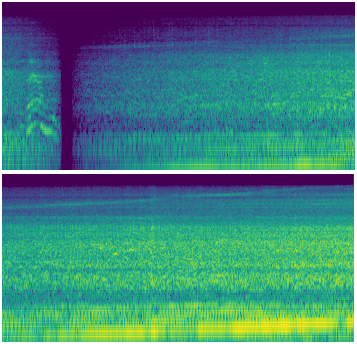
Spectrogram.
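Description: A pulling tractor's engine revs at the starting line.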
